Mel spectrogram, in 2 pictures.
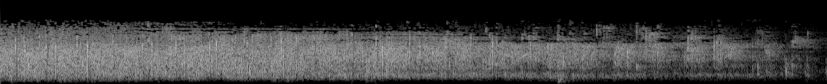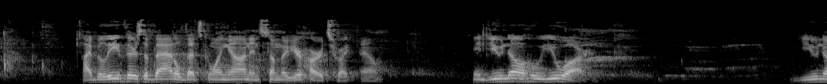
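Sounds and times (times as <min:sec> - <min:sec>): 
large audience applause: 0:00.0 - 0:08.8
speech: 0:09.2 - 0:12.2, 0:13.0 - 0:14.3, 0:16.3 - 0:16.5.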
